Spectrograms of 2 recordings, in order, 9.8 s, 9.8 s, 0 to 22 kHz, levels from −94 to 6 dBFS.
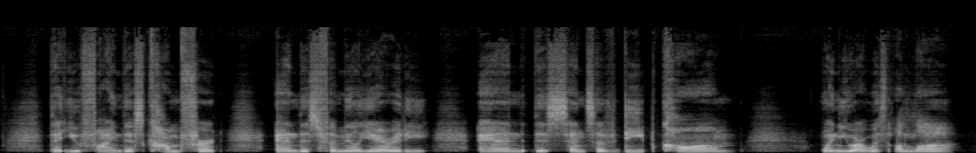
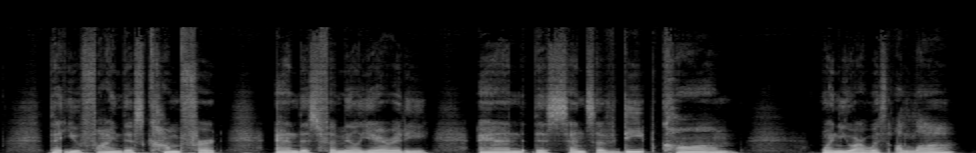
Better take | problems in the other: second | thin; very; fading below 350 Hz

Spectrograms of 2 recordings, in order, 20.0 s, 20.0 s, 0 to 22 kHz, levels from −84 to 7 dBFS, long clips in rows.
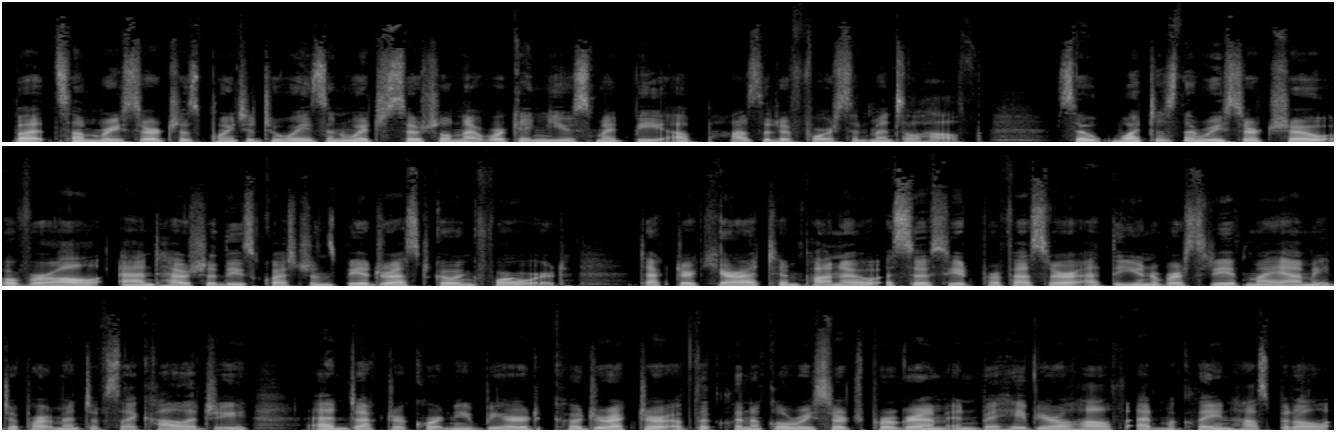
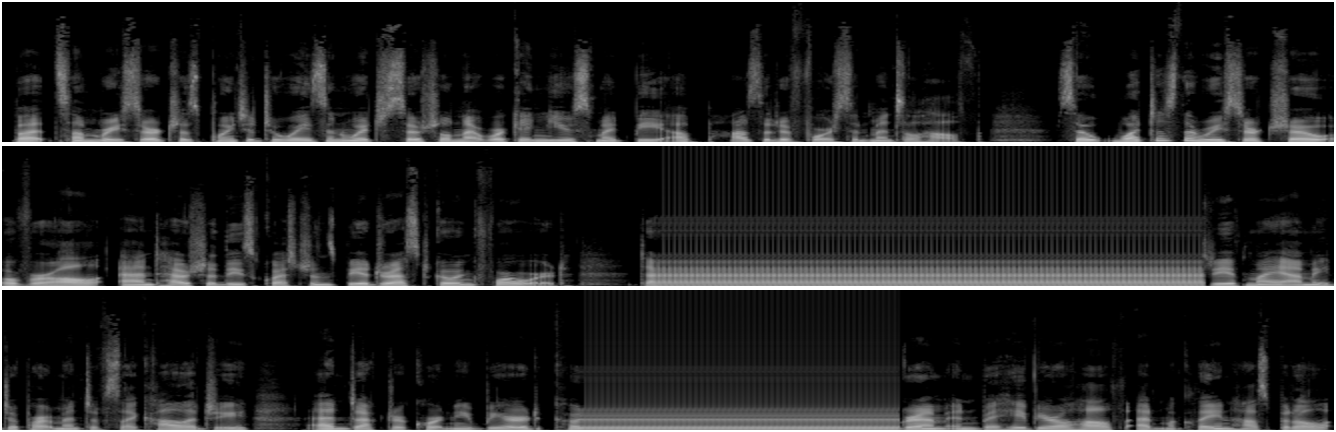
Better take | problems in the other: first | audio freezing; at 10 s for 2.5 s and at 16 s for 1.5 s

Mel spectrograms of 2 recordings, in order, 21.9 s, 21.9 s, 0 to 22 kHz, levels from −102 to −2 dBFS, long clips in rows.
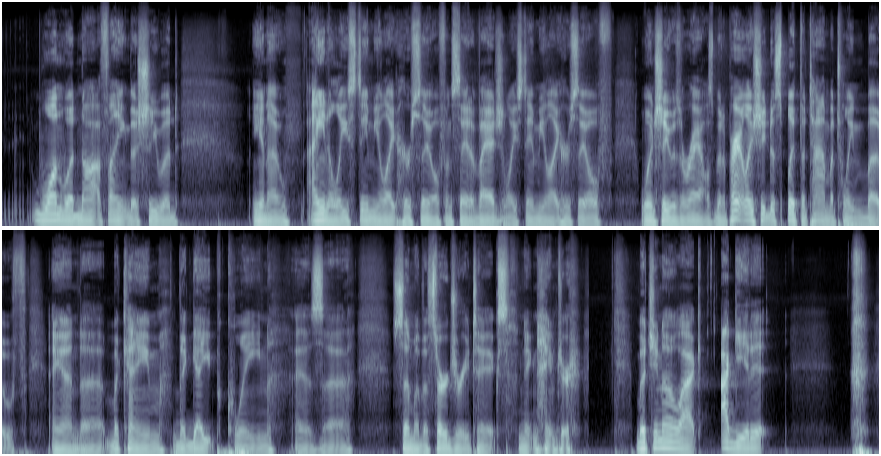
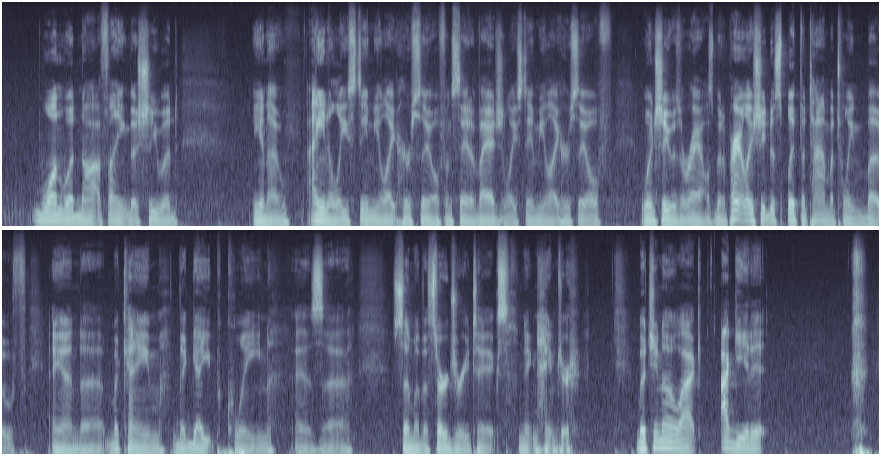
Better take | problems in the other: first | hiss; faint; throughout; 30 dB below the speech

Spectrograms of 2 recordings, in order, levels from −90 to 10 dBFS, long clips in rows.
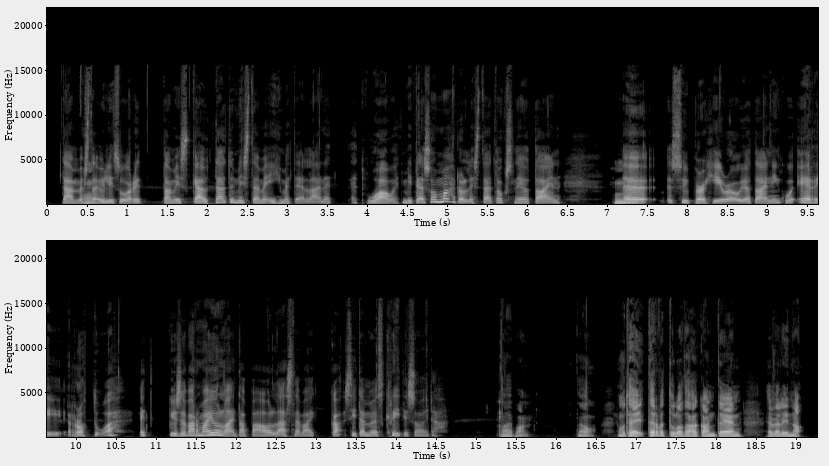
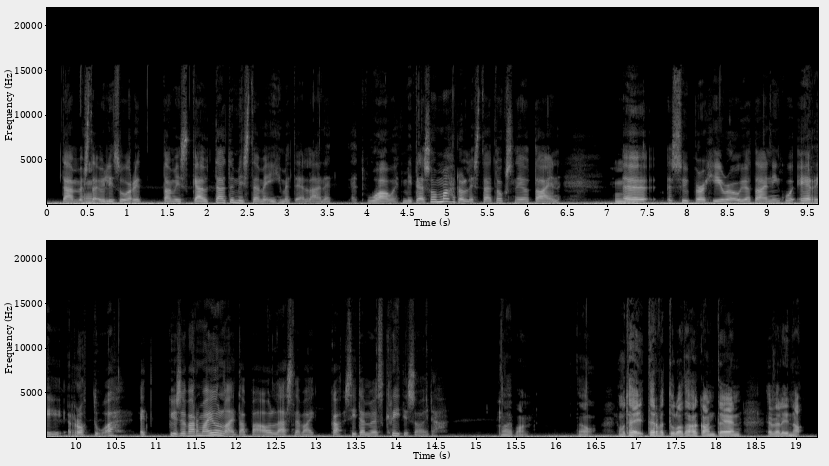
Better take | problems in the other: first | low rumble; noticeable; throughout; 20 dB below the speech

